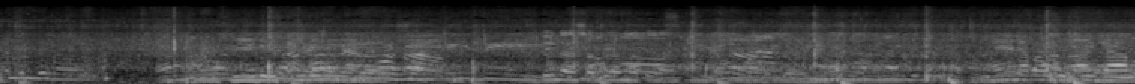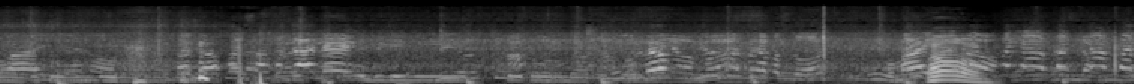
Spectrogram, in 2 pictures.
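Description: A group of young men and women chatter and laugh nearby.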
